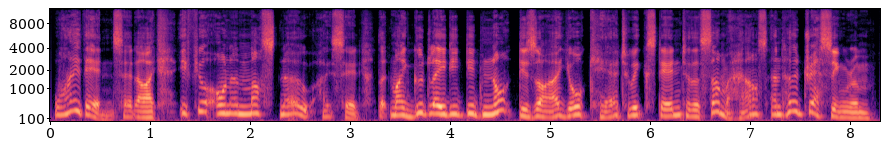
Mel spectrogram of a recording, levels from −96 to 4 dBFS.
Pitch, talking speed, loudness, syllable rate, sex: 175 Hz, 215 wpm, -20 LUFS, 5.0 syllables/s, male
